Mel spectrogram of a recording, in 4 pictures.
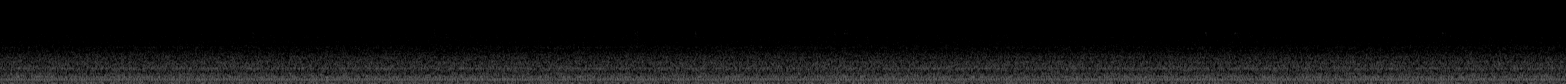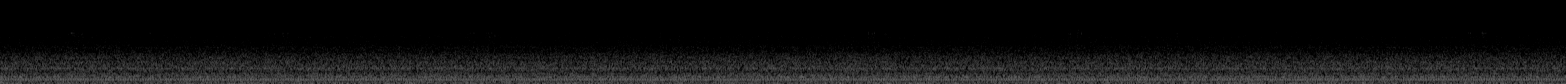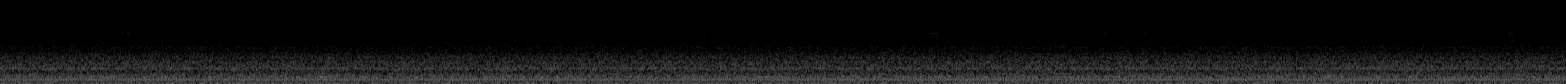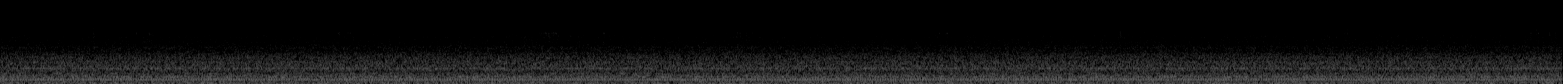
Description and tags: The sound of my HP dc7700 desktop not doing much
fans, computer, idle, machine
